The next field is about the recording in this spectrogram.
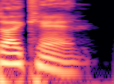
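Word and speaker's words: ICANN: TLD dis is called ICA and and pronounced I can which stands for internet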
